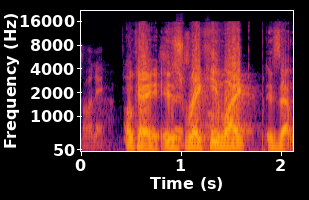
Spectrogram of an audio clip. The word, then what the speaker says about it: Reiki: Is that how you pronounce that? Or Reiki? Reiki.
